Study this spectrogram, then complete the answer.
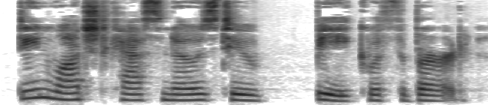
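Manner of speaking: ordinary delivery, nothing marked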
